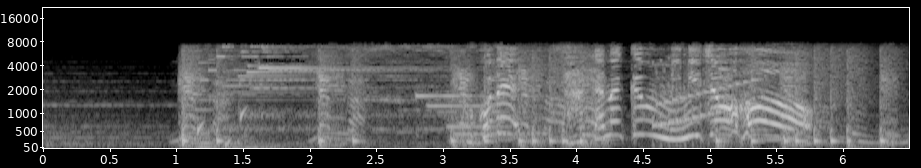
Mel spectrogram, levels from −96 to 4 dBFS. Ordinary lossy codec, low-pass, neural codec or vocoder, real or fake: Opus, 24 kbps; 7.2 kHz; none; real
